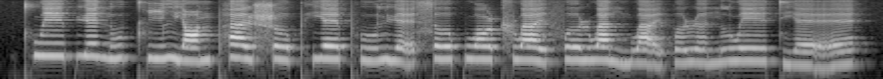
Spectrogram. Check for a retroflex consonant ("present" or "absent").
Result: present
